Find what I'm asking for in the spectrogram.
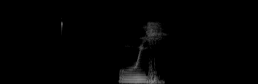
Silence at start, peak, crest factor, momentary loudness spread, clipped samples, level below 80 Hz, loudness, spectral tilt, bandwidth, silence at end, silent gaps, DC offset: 1.2 s; -24 dBFS; 22 dB; 12 LU; under 0.1%; -68 dBFS; -42 LUFS; -5 dB/octave; 9.4 kHz; 0.9 s; none; under 0.1%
